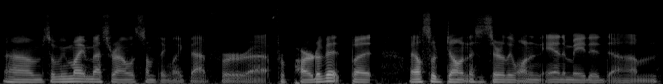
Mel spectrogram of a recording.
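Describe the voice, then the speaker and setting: Low, gravelly man musing on a livestream. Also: brisk, fairly bright tone, dry recording, clean studio sound. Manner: musing, hesitant, thinking aloud in fragments. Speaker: streamer and visual artist. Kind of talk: casual livestream commentary while working on screen.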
